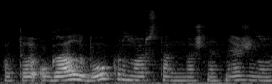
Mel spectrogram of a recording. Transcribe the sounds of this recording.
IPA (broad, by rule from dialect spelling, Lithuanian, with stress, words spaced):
poː ˈtoː oː ˈɡɐlˠ ɪ ˈboːʊ kʊr ˈnoːrs tʲɛn ˈɐʃ nʲɛt ˈnʲæːʒʲɪnɐʊ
